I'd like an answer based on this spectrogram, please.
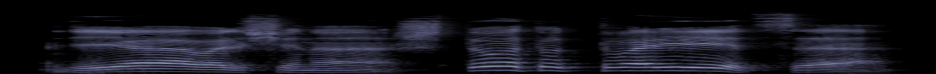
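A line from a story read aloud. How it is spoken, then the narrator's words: Booming voice. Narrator (Russian): прогремел за моей спиной голос Нира Вульфа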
